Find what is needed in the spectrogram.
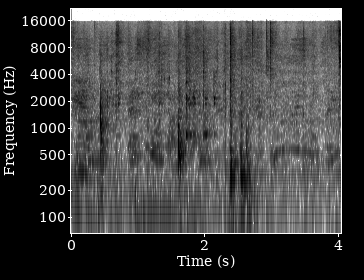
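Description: Trading cards being picked up and handled close to the microphone: a few light clicks and taps as the cards are knocked together and set down, with faint talking in the background.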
